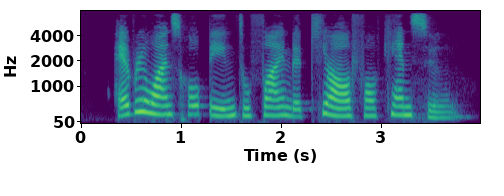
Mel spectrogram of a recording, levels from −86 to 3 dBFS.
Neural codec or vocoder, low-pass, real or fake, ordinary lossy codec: codec, 16 kHz, 0.5 kbps, X-Codec, HuBERT features, trained on general audio; 7.2 kHz; fake; none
